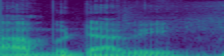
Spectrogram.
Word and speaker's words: Abu Dhabi: Abu Dhabi, ja.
